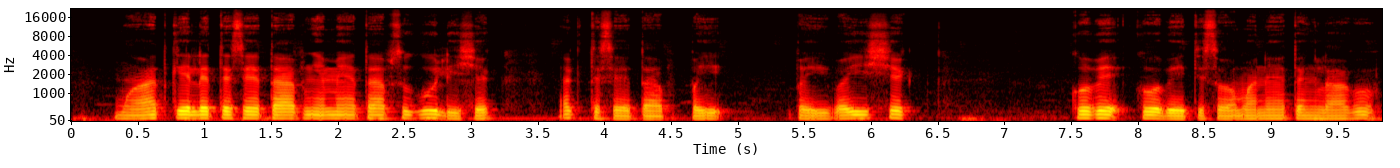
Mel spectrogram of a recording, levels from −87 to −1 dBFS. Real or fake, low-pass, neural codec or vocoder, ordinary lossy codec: fake; none; vocoder, 44.1 kHz, 128 mel bands every 256 samples, BigVGAN v2; none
